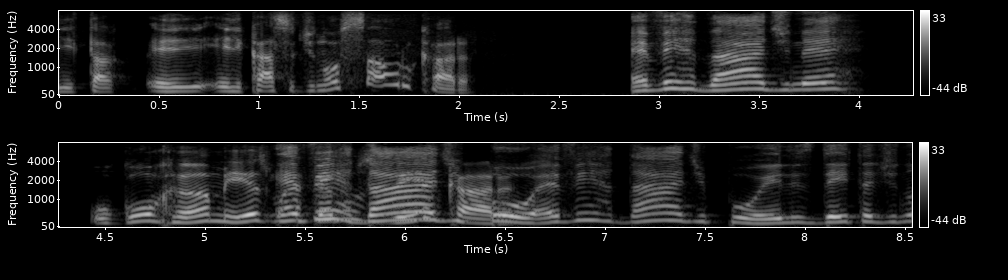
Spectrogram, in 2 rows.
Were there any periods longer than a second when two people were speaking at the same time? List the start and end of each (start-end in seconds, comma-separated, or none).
5.3-6.6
